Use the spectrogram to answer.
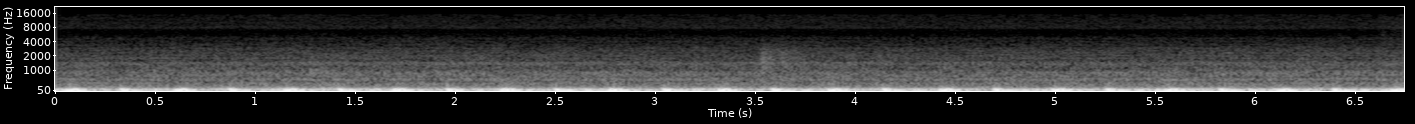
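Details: Own heart sounds recorded while rebreathing into a plastic bag, recorded with ECG.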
